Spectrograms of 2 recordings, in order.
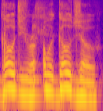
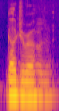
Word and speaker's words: Gojo: The scene with Gojo, is that how you say his name? Gojiro. I got you right here. Hold on. Gojo. So it is Gojo.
